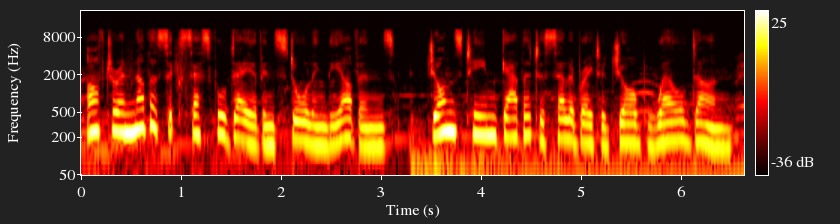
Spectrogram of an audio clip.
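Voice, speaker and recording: Woman narrating a nature documentary, very lively intonation. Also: fairly low pitch, moderate pace, over music.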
